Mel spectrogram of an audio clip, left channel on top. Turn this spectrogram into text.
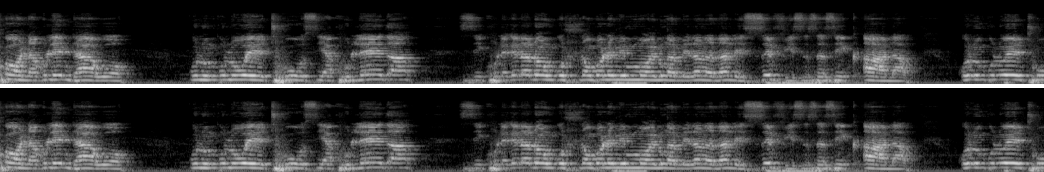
kule ndawo. uNkulunkulu wethu siyakhuleka, sikhulekela lonke uhlobo lwemimoya lungamelana nale service sesiqala. uNkulunkulu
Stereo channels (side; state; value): both; identical; correlation 1.00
